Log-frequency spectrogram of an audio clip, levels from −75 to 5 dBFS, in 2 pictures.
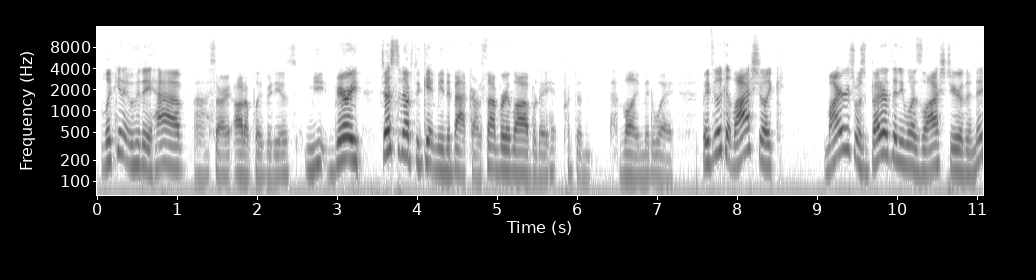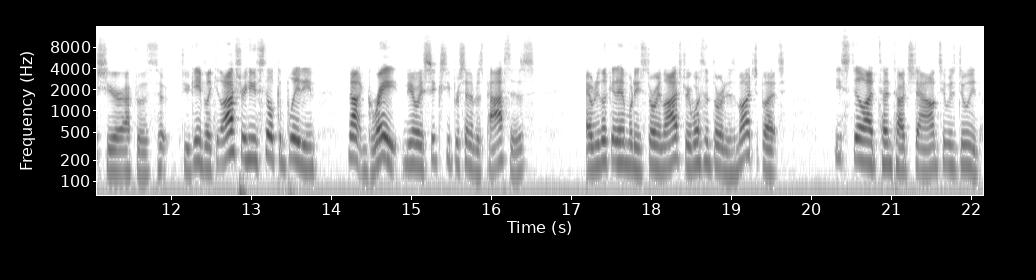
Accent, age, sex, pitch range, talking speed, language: American, 30-49, male, 130-185 Hz, 245 wpm, English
